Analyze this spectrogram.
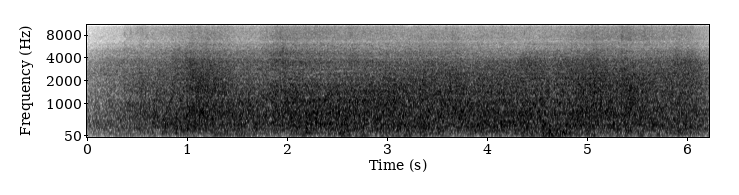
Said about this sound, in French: Pour finir, imaginez, on se pose devant la mer, apaisante naturellement, on écoute les vagues, on regarde dans l'horizon, le bleu du ciel et celui de l'eau se rejoignent, et rapidement une sensation de calme s'installe.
